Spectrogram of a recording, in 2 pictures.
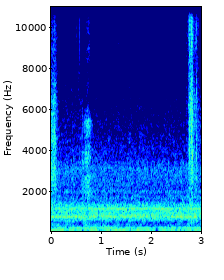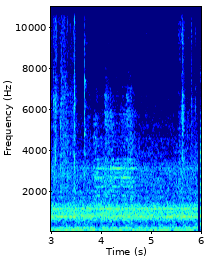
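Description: A steady hum of unchanging tones, with a few faint rustles and light taps as shredded mozzarella is scattered over a glass baking dish.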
